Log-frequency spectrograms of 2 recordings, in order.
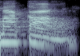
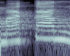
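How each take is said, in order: First: The word ends in an ng sound. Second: The word ends in an n sound. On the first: The speaker calls it wrong. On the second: The speaker calls it right.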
